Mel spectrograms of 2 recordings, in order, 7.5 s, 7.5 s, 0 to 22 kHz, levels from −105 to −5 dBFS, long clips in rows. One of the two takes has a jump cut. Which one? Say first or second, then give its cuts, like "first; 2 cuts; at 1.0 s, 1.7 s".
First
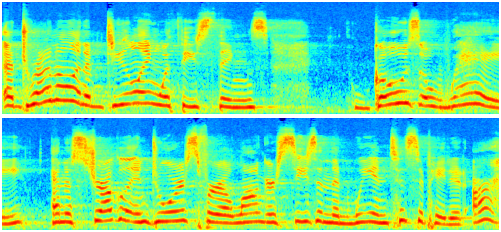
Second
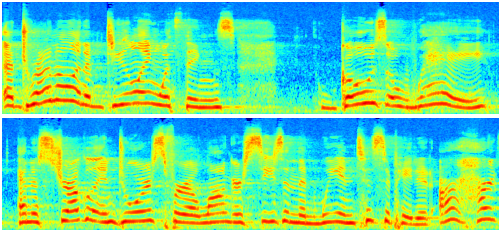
second; 1 cut; at 1.3 s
